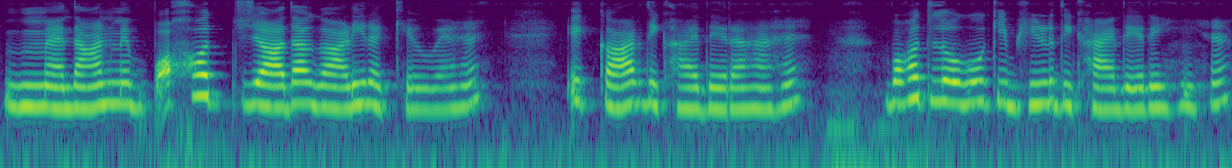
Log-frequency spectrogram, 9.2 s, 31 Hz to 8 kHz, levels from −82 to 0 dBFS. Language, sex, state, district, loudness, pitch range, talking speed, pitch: Hindi, female, Bihar, West Champaran, -17 LUFS, 225-260 Hz, 145 wpm, 240 Hz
